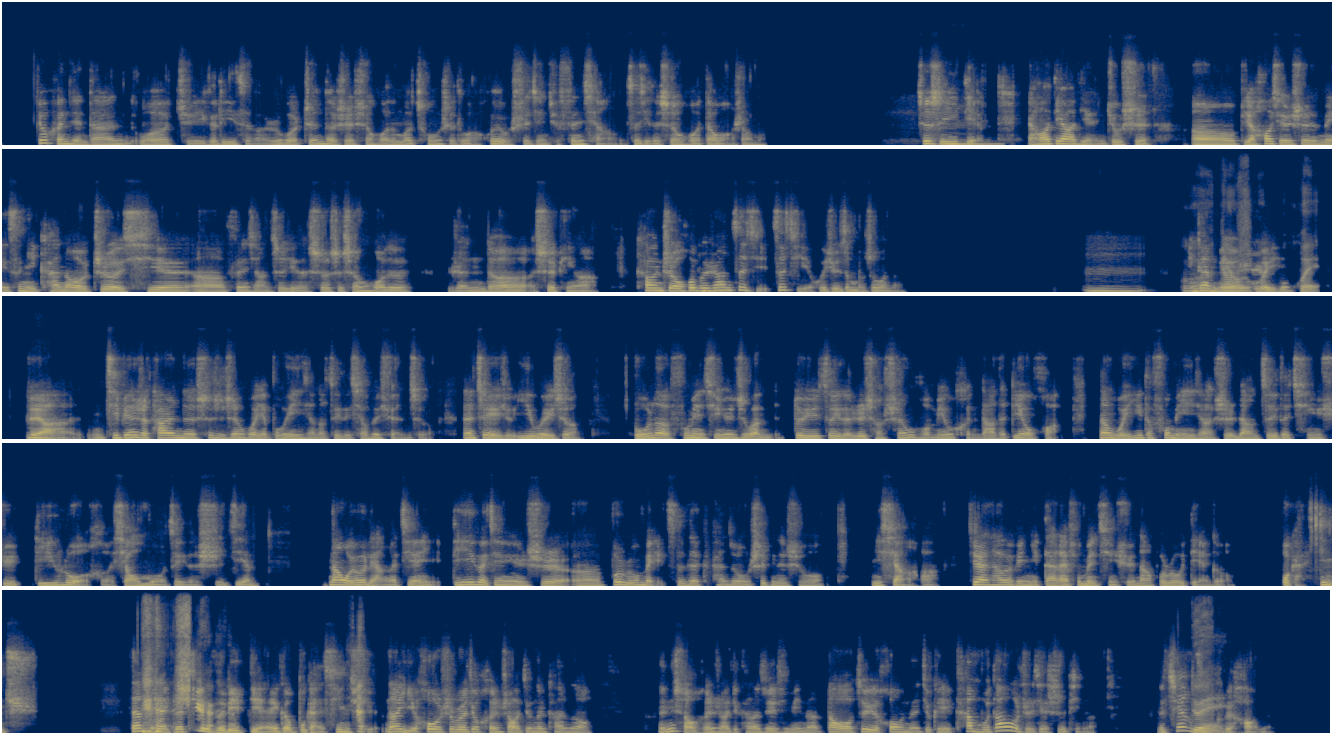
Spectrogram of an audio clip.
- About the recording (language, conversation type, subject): Chinese, advice, 社交媒体上频繁看到他人炫耀奢华生活时，为什么容易让人产生攀比心理？
- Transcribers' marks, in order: tapping; other background noise; other noise; chuckle; chuckle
